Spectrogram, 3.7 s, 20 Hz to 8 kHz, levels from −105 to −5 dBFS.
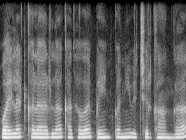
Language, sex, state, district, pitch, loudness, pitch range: Tamil, female, Tamil Nadu, Nilgiris, 205 Hz, -18 LUFS, 200-210 Hz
